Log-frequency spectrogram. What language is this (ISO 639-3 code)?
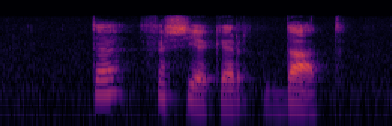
afr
